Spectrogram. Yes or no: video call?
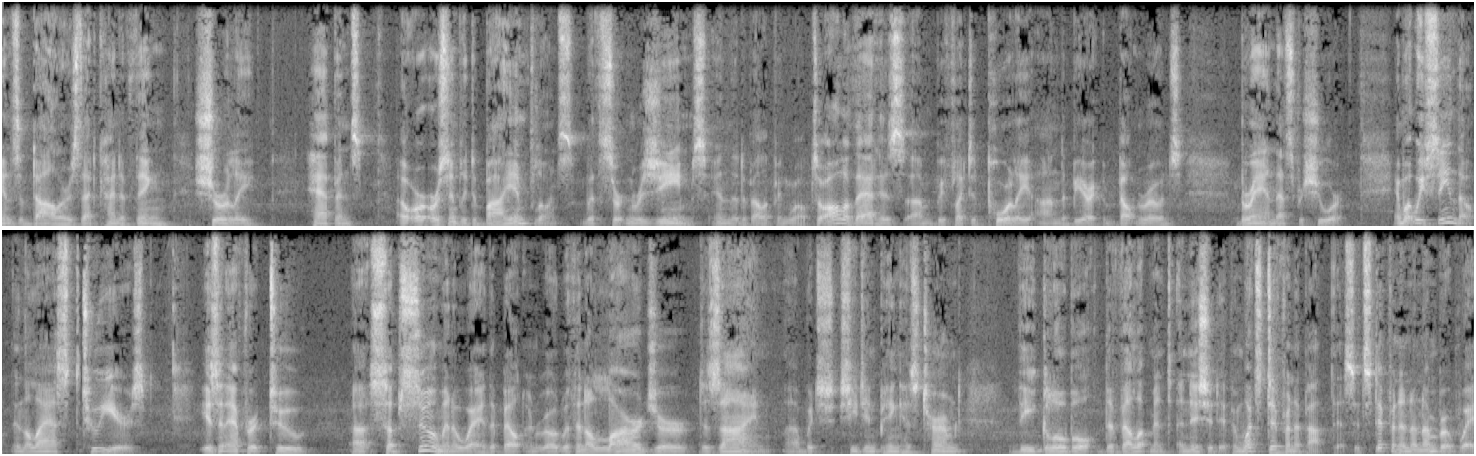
no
